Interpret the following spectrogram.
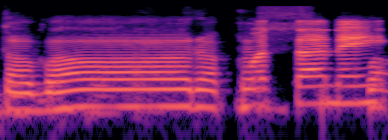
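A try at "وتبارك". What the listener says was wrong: وتا نہیں، نرمی سے پڑھیں گی. واتا. پھر وتا نہیں پڑھیں گی، واتا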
